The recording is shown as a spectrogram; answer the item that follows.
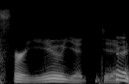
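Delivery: slow mutter kept under the breath. Speaking in character as the player walks past him: muttered under the breath. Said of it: "Just under my breath".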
